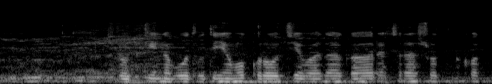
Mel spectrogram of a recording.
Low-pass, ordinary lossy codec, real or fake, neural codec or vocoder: 7.2 kHz; MP3, 48 kbps; real; none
